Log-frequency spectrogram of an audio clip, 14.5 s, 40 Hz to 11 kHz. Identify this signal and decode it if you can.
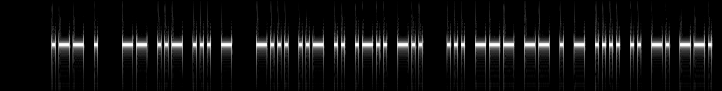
Morse code, heard as a keyed tone, about 17 wpm, 700 Hz. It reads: WE MUST BUILD SOMETHING
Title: Sentences from Top 1000 Words - Review Part 1 - 17wpm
